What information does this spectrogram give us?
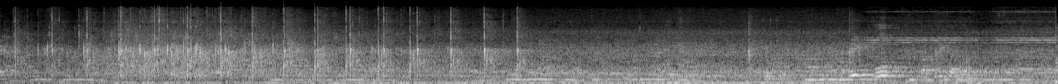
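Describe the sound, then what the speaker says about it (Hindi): An audience at an international Arya Samaj conference in Delhi claps in scattered, uneven bursts, with a public-address voice speaking over the applause. "तालियों से स्वागत करें।"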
